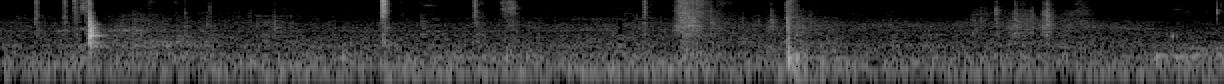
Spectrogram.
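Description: Hand work on a car's oil filter: a few sharp clicks and light knocks as a filter magnet is fitted to it, over a quiet background.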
